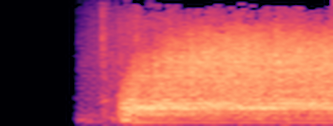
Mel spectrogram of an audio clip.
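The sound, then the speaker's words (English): A single loud gong strike that blooms into a bright, shimmering wash with a steady humming tone underneath, ringing on without fading for over a second. “Ah, by the sound of the gong, it must be time for Mystery Movie Moment.”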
